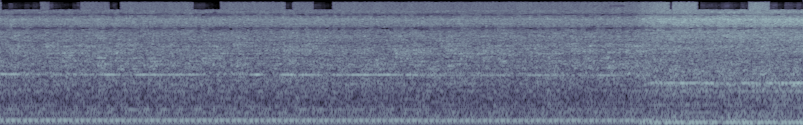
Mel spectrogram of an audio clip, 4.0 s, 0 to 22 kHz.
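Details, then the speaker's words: 1975 Triumph TR6 six-cylinder after the camshaft was re-degreed and timing redone: smooth, even idle with a steady low thrum and no ticking. Thermostat open at 85–86°C, oil pressure 90–100 psi, alternator 14.2 V. Normal idle. "Alright, so sounds good."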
